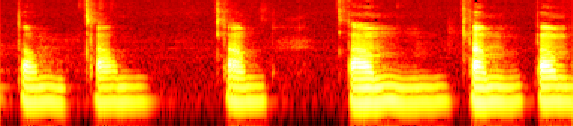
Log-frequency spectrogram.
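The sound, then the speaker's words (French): A clear voice chants a string of six "pam" syllables imitating dactylic rhythm, grouped with pauses into a long-short-short pattern, sung alone on a steady pitch. “L'examen dactylique fait toujours pam, pam, pam, pam, pam.”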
